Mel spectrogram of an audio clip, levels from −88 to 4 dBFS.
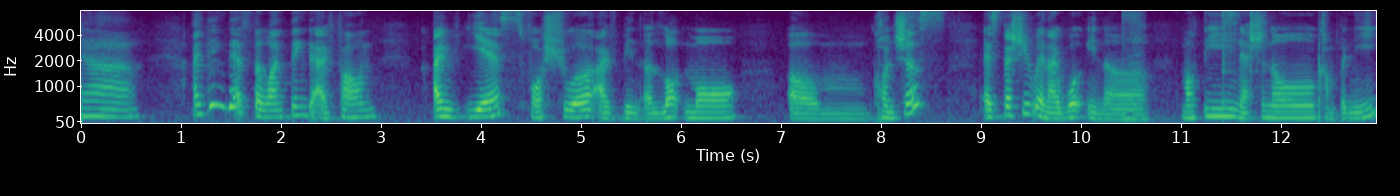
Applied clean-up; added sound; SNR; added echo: none; Fart; 17 dB; none.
